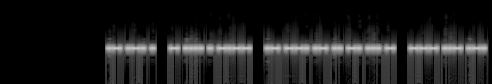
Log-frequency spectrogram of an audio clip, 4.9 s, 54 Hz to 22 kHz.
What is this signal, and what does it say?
Morse code, heard as a keyed tone, about 50 wpm, 700 Hz. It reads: ARE THEY AGAINST OUR
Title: Sentences from Top 1000 Words - Review Part 5 - 50wpm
